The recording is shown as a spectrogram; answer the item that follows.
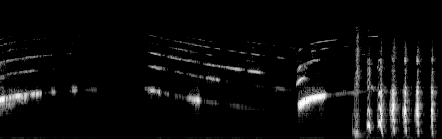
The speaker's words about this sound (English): We'll let this ambulance pass.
